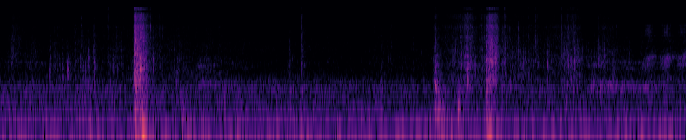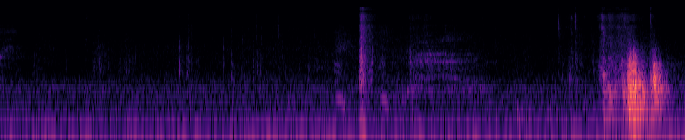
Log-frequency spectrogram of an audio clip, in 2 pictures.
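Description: Heavy paper sacks thud as they are dropped onto a stack.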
